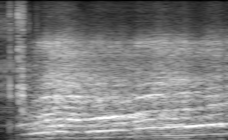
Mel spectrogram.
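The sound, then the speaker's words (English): A Ferrari sports car engine sound played by a device that makes an electric car sound like other cars, revving hard, its pitch climbing steadily in a loud, continuous roar that lasts under two seconds with no talking. “You got a Ferrari in that thing?”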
